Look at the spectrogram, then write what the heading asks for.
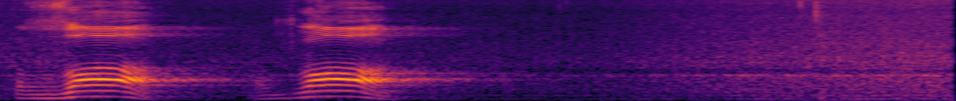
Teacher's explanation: زبان کی نوک اوپر والے دانت سے ٹچ کر کے موٹی آواز میں پڑھنا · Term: ظا کا مخرج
